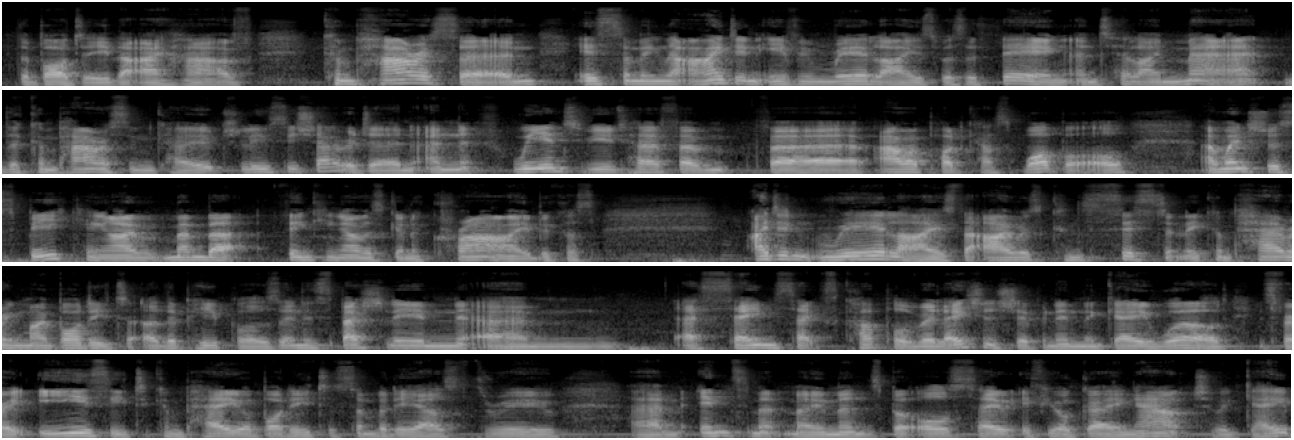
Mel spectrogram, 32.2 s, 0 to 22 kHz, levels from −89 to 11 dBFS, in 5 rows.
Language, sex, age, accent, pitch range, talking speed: English, male, 30-49, British, 100-130 Hz, 180 wpm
